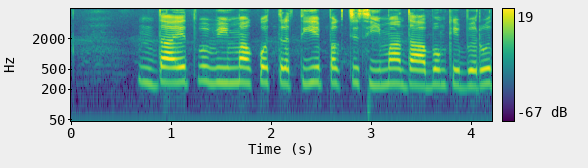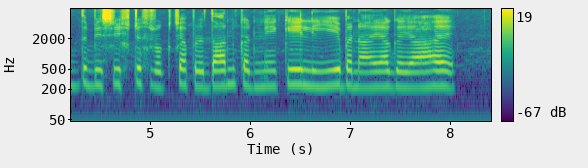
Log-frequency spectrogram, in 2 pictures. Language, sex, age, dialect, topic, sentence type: Hindi, female, 25-30, Awadhi Bundeli, banking, statement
